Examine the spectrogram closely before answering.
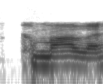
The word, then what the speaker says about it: Kamala: And if you notice how he kept mispronouncing Kamala Harris' name and everything, a lot of these people in these groups, if you're not from America, you mean Kamala?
